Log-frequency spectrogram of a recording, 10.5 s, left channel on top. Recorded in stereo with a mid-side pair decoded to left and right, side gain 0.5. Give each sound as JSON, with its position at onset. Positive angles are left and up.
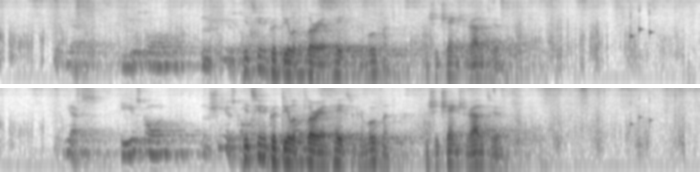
{"t": 0.9, "sound": "a man speaking", "azimuth_deg": -65, "distance_m": 2.0}
{"t": 3.6, "sound": "a man speaking", "azimuth_deg": -40, "distance_m": 0.6}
